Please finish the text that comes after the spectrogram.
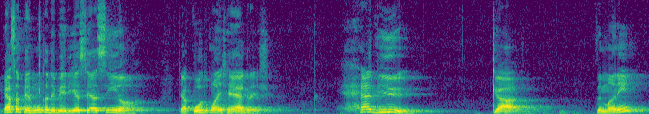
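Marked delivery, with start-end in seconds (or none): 5.4-9.6 spaced out with long pauses between chunks; word by word. Shown as a demonstration. Teacher showing students the rule-book question, word by word. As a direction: dictate it piece by piece, pausing after "you" and "got". Models the correct question while writing.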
